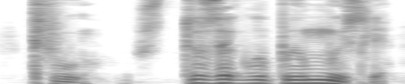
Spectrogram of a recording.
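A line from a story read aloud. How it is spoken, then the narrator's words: Old man, suddenly quiet. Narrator (Russian): Старик неожиданно тихо сказал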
